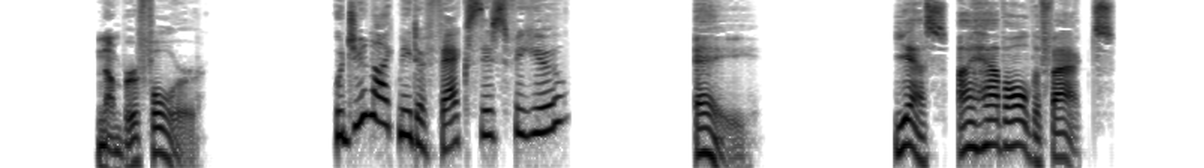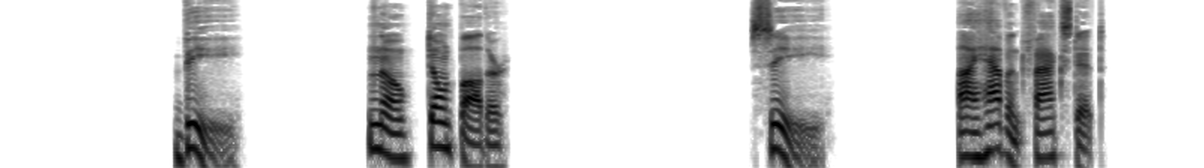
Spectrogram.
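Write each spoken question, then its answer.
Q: Would you like me to fax this for you?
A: B: No, don't bother.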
